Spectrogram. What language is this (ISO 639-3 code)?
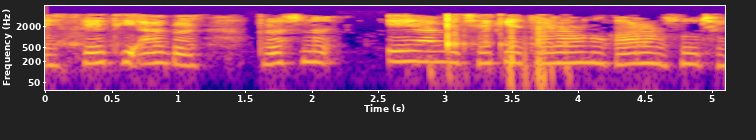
guj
